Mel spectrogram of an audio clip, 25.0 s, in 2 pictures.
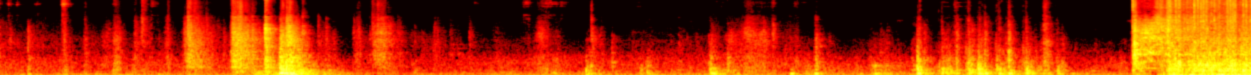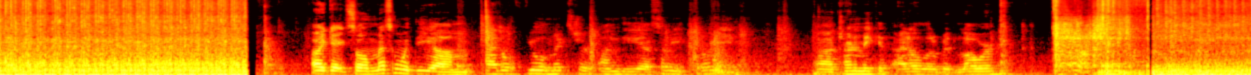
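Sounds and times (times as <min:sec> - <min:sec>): car engine idling loudly: 0:11.9 - 0:15.0.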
